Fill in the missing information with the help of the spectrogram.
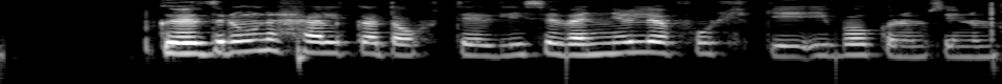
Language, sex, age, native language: Icelandic, female, 13, Spanish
